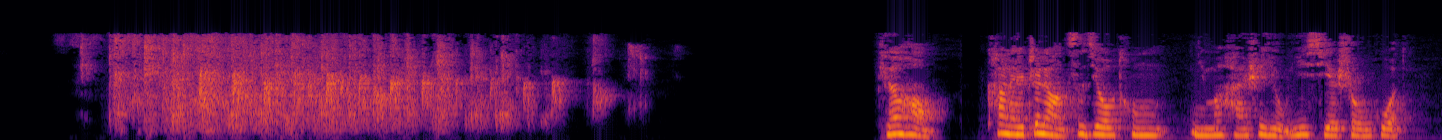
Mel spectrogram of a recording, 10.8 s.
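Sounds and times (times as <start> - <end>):
audience applause: 0.6 - 4.8
speech: 6.6 - 10.6.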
